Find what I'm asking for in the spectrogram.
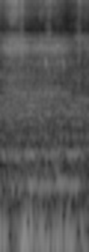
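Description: Bees drone steadily around an open hive in winter, a continuous close buzzing at low level with no break.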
